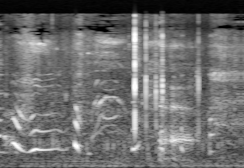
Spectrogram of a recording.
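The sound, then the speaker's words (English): A person imitates a small pet dog's yippy bark with high, whiny yips and whimpers: several short wavering vocal cries and a couple of sharp bursts, moderately loud, with no real speech. “I really like how we just started doing dog noises.”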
